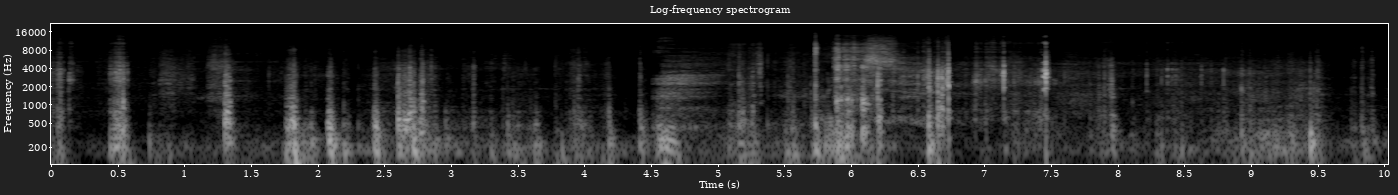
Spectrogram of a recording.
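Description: A pry tool working a Ram 1500's dash-corner speaker grille loose: a string of sharp plastic clicks, knocks and scrapes at irregular intervals.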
